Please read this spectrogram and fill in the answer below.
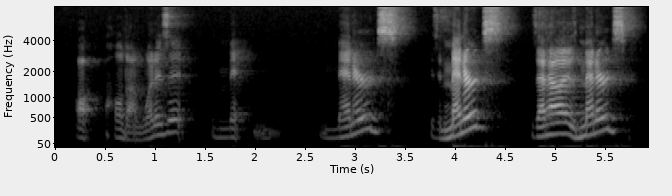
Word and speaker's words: Menards: Yeah, it's like meth nards, right? Meth nards. Menards.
